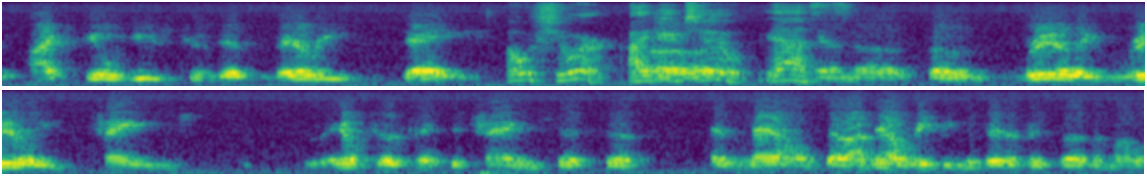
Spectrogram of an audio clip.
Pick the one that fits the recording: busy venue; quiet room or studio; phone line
phone line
